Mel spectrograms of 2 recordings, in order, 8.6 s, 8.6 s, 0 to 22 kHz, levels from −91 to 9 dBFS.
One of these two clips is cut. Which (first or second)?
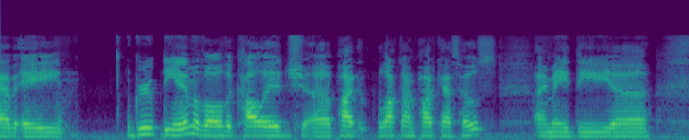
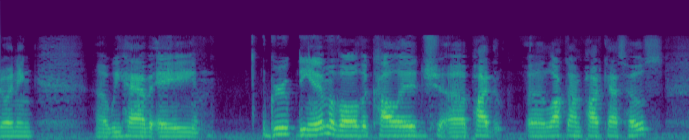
first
